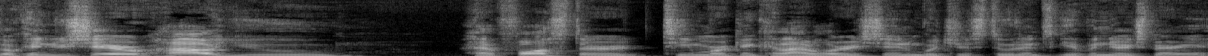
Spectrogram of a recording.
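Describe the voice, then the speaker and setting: The tone is bright and sharp, with monotone, flat intonation at a moderate pace. The recording is very clean, the background silent. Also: man, fairly high pitch for a man. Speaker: podcast host. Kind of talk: podcast host intro and questions.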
